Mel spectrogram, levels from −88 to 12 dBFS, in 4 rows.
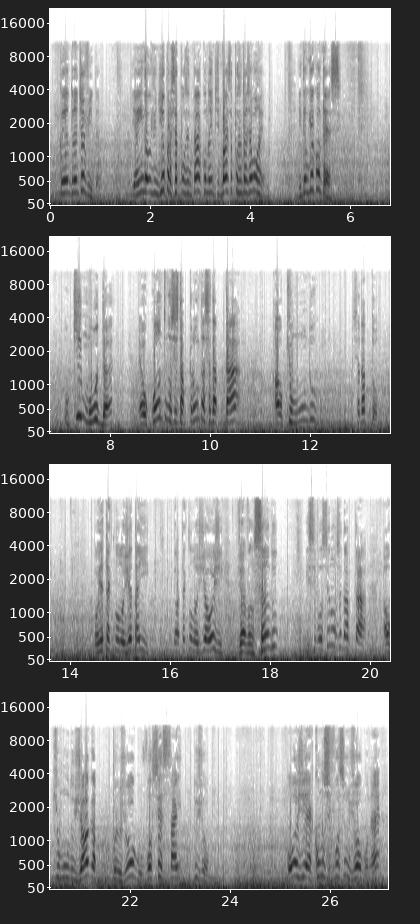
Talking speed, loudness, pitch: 170 wpm, -14 LUFS, 115 Hz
